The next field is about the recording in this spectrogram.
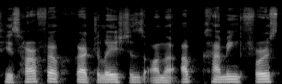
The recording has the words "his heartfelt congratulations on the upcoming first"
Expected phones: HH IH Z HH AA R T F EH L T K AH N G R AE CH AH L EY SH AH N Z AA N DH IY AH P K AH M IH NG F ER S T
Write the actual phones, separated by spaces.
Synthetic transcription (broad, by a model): HH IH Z HH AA R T F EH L K AH N G R AE CH AH L EY SH AH N Z N DH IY AH P K AH M IH NG F ER S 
